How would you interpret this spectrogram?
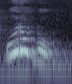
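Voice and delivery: Urubu called out loud, final bu stressed; clear demo word. Shown as a demonstration. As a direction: project Urubu loudly, leaning on the last syllable bu. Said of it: "a última letra é o U".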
